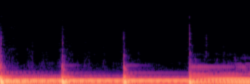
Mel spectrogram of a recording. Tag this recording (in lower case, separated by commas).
plucked string instrument, music, guitar, musical instrument, bass guitar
